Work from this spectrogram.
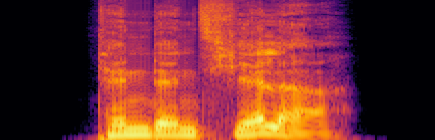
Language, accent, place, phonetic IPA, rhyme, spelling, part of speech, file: German, Germany, Berlin, [tɛndɛnˈt͡si̯ɛlɐ], -ɛlɐ, tendenzieller, adjective, De-tendenzieller.ogg
- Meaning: inflection of tendenziell: 1. strong/mixed nominative masculine singular 2. strong genitive/dative feminine singular 3. strong genitive plural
